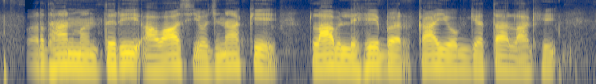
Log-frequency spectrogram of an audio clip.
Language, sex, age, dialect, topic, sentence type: Chhattisgarhi, male, 31-35, Eastern, banking, question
